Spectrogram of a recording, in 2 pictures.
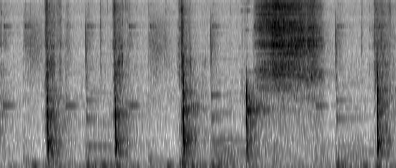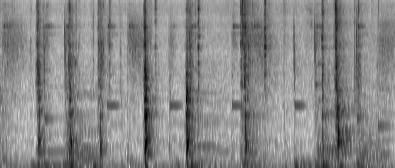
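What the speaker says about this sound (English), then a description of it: "And the kombu kelp, I'm just gonna cut into pieces. I cut it in half, and then just small strips." A knife cutting kombu kelp into small strips on a board: crisp, close, rhythmic chops, roughly a dozen strikes in quick succession with a short rustling pause between.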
